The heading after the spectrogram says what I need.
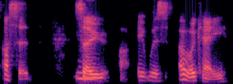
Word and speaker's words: Asad: with my indian family and my name is pronounced us so it was oh okay that's a jar and then i adopted assad because it's it's easier um to get by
